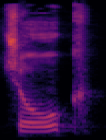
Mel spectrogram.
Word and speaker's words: CSOK: Family housing allowance, the so-called CSOK. This is how we call it in Hungarian, but there is always a joke because if we pronounce it choke, it means kiss.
